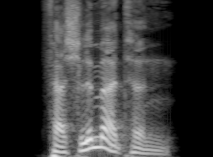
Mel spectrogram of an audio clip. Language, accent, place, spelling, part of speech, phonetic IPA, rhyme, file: German, Germany, Berlin, verschlimmerten, adjective / verb, [fɛɐ̯ˈʃlɪmɐtn̩], -ɪmɐtn̩, De-verschlimmerten.ogg
- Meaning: inflection of verschlimmern: 1. first/third-person plural preterite 2. first/third-person plural subjunctive II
